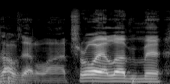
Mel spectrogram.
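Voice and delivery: ordinary talk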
